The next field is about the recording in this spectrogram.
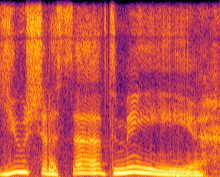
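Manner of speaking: slow, sassy British witch voice, "me" drawn out. Imitating a witch's line: imitating a sassy British woman. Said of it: "really sassy British woman".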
